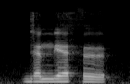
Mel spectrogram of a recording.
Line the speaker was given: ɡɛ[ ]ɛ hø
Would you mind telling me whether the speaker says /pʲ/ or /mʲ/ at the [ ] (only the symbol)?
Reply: mʲ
